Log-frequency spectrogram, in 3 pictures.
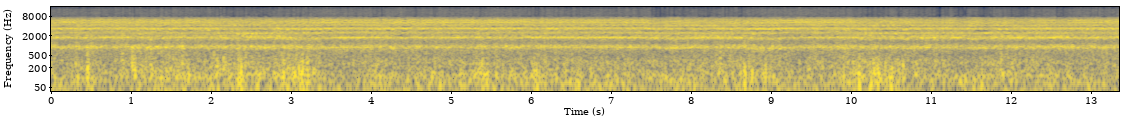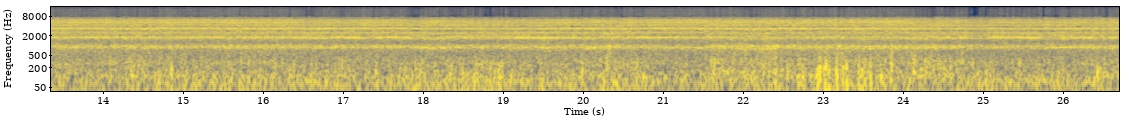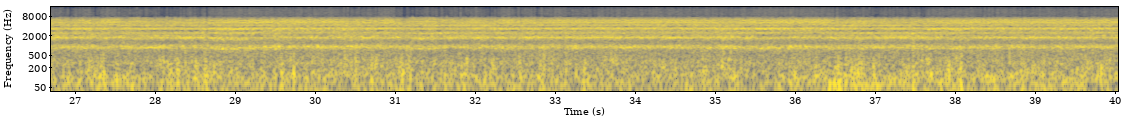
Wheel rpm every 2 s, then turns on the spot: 230, 230, 230, 230, 230, 230, 240, 230, 230, 230, 230, 220, 230, 230, 220, 230, 230, 230, 220, 230.
none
